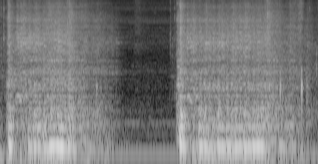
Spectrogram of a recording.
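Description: Two long low cranking bursts with a pause between, the engine churning over without catching promptly: a hard-starting car.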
